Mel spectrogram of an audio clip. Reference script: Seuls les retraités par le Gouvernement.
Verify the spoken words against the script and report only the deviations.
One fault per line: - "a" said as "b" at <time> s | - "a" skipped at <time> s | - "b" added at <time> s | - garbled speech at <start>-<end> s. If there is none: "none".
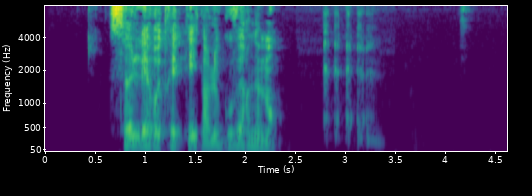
none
